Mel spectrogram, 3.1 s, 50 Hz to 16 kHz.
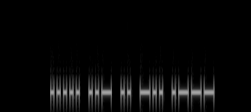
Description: Morse code, heard as a keyed tone, about 30 wpm, 700 Hz. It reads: 5UIDJ
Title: Five Challenging Letter-Number Combinations 30wpm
